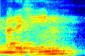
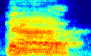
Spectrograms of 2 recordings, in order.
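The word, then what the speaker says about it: Medellín: Medellin. Medellin.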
